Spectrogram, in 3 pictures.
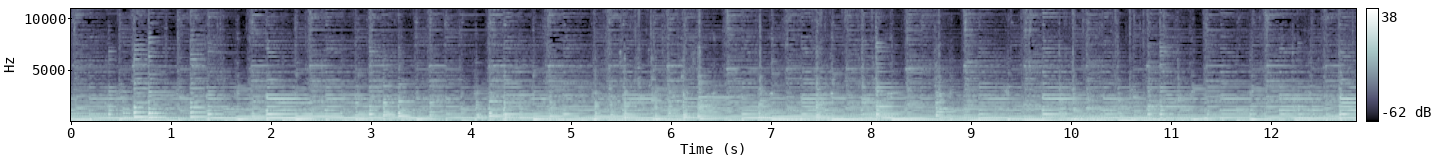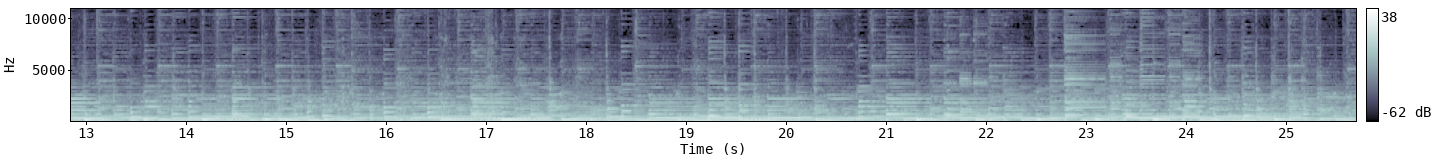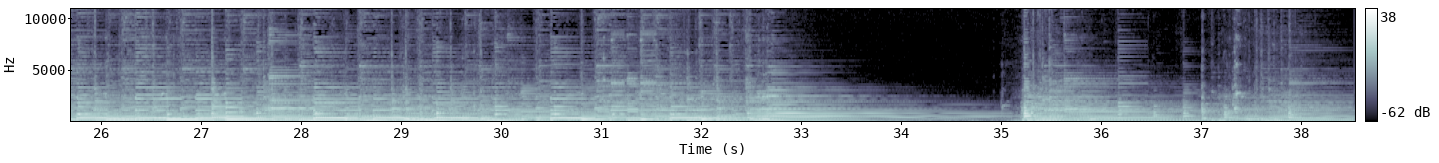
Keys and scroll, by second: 5.8 Delete, 10.1 ctrl+t, 26.9 ctrl+t.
